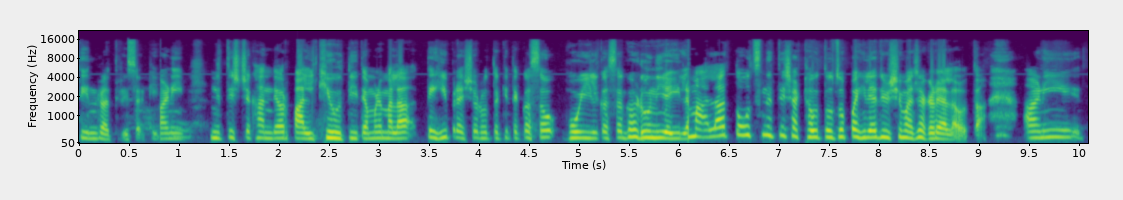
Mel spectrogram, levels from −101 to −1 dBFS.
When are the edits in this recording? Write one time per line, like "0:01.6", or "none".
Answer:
0:00.9
0:06.1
